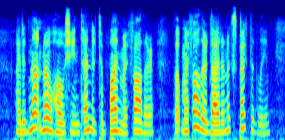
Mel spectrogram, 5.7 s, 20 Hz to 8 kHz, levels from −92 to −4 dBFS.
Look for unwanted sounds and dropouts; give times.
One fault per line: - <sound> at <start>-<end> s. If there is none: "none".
- dropout at 2.1-2.2 s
